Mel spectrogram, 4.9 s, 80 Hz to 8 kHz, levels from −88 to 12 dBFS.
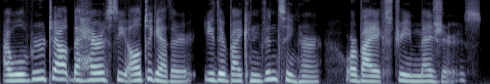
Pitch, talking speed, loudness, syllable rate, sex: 210 Hz, 185 wpm, -17 LUFS, 6.1 syllables/s, female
